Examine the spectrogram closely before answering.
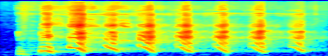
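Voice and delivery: loud cackling laugh after the threat; high burst of laughter. Real, not acted. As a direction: break into a big high laugh.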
